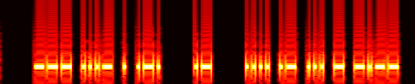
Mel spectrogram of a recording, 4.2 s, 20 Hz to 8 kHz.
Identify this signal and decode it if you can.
Morse code, heard as a keyed tone, about 34 wpm, 650 Hz. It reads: OVER A HASTY
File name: Book Two / 09-Chapter 9 - 35 WPM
